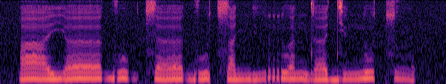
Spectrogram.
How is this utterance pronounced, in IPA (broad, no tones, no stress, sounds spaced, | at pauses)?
aː j ɜː ɡ u ɡ t͡s ɜː ɡ u t͡s a nʲ ɾ ṳ r u ɐ̯ n d ɜ dʲ u n u t͡s o̤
